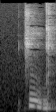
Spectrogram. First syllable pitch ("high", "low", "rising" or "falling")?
falling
